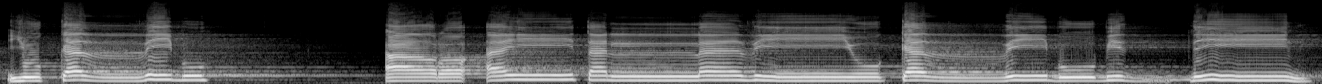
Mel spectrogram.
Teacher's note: huruf dza perhatikan berharakat tasdid maka ditahan dan ditekan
